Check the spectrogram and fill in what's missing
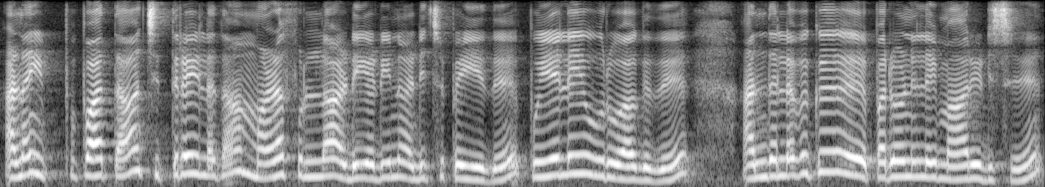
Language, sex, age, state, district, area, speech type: Tamil, female, 45-60, Tamil Nadu, Tiruvarur, rural, spontaneous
